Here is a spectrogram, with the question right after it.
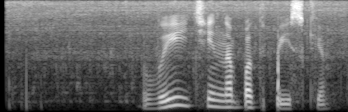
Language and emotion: Russian, neutral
